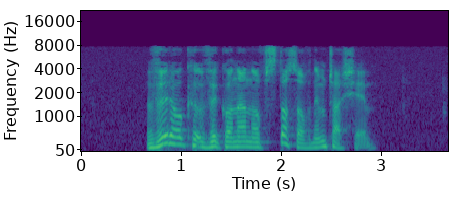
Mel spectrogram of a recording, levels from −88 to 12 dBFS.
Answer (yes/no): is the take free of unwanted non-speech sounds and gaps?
yes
